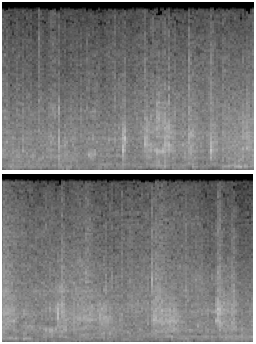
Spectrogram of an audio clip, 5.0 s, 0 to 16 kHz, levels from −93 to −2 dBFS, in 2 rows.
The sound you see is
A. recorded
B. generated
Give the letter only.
B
